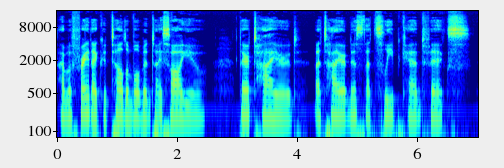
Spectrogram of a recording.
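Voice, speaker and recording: A woman voicing an ancient succubus queen in an audio roleplay, talking slowly and sultrily with soft whispers. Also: fairly low pitch, flat delivery, clean tone. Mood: tender.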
